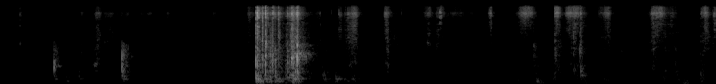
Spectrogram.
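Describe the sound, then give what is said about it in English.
Playing cards spilling out of a deck during a card reading, a short flurry of papery slapping, then soft scattered rustles and light taps as the cards are gathered and put back. “that was just like half the deck that just fell out. Putting them back in there.”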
